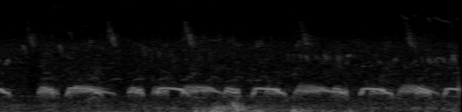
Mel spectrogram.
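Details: Turtle dove cooing in quick succession, short rounded notes at steady mid pitch delivered over two a second, thin twittering of other birds above and a brief low thud partway through.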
